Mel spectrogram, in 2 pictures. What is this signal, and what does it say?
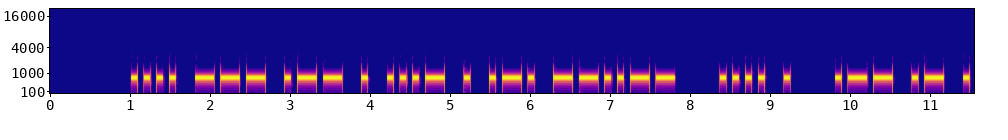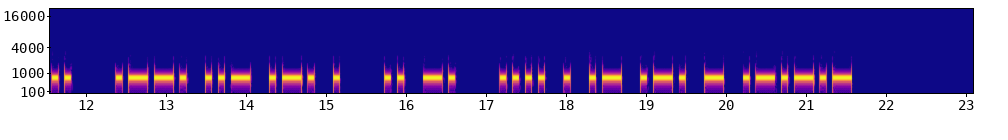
Morse code, heard as a keyed tone, about 15 wpm, 700 Hz. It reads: HOWEVER, HE WAS PURE IN HEART.
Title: Sentences from Top 1500 Words 15wpm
